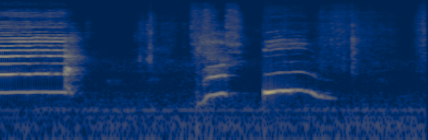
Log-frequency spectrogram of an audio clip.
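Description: A girl's voice holds a long, level high note that ends under a second in. Two shorter sung calls follow about two and three seconds in, the last sliding down. Soft fabric rustling can be heard between them.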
